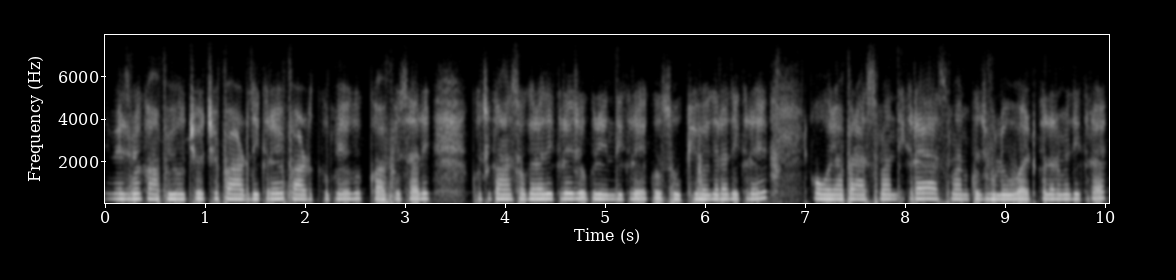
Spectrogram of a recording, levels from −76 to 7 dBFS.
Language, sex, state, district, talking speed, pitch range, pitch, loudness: Hindi, female, Uttar Pradesh, Muzaffarnagar, 265 wpm, 230-245 Hz, 235 Hz, -15 LUFS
